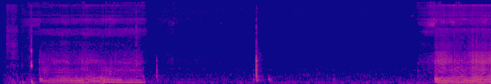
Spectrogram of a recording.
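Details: Cavalier King Charles Spaniel, a tiny dog, snoring loudly: low rumbling snore with a couple of sharp snorts and quiet gaps between breaths.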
